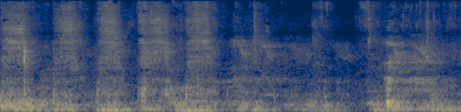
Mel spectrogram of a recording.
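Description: Close-up eating sounds: wet chewing and lip smacking, in short irregular clicks, with fingers mixing rice on a banana leaf. There is a sharper smack near the end.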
